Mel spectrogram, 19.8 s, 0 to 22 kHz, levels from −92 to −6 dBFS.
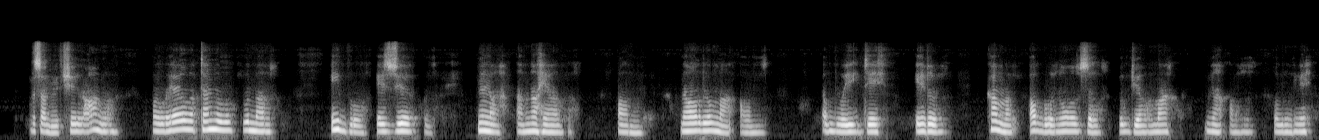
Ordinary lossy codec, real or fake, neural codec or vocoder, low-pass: none; fake; codec, 16 kHz in and 24 kHz out, 0.6 kbps, FocalCodec, streaming, 2048 codes; 7.2 kHz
